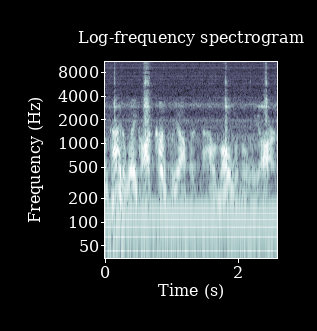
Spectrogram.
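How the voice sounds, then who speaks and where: A man's medium-pitched voice with an American accent, at a fairly quick pace, over noticeable background noise. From northeastern US. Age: 70s. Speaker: author and wilderness survivalist. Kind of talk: radio interview. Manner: blunt; halting.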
